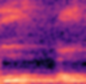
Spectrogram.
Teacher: ओ और औ को कंठोष्ठ वर्ण कहते हैं। मतलब ओ औ तो माने ओ औ का उच्चारण स्थान कंठ और ओष्ठ है।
